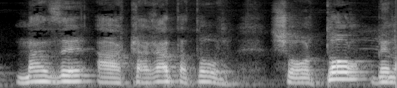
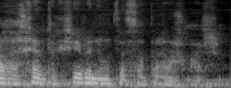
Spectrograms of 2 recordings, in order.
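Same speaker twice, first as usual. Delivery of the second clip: much softer, lower, quick confession; hushed confiding; 9 semitones lower, 19 dB quieter, faster than usual. Acted. The boss confiding in Rachel, soft and low. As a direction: lean in and tell a secret softly.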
